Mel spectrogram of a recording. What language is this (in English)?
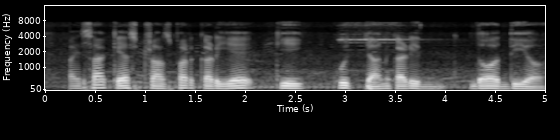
Maithili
